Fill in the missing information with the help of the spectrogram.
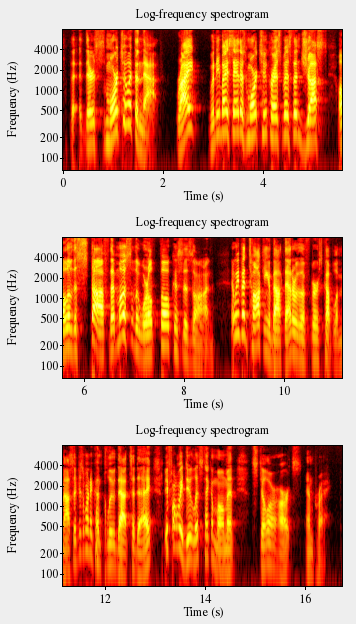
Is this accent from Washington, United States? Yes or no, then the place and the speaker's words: yes; Enumclaw, Washington, United States; born there; I was born in Enumclaw, which, you know, unless you know where that is, you don't know where that is.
